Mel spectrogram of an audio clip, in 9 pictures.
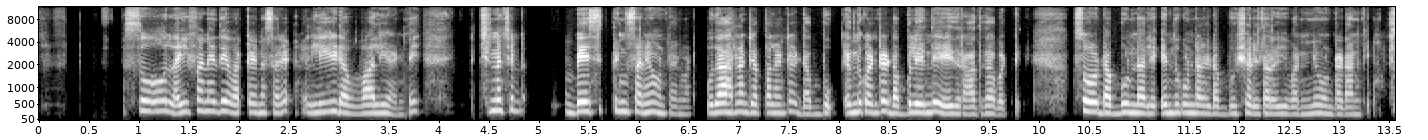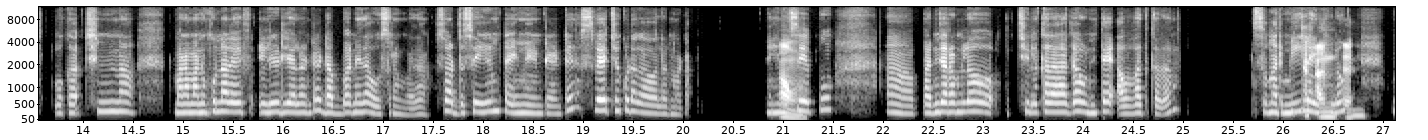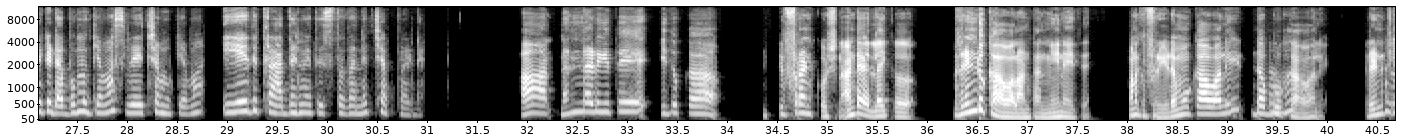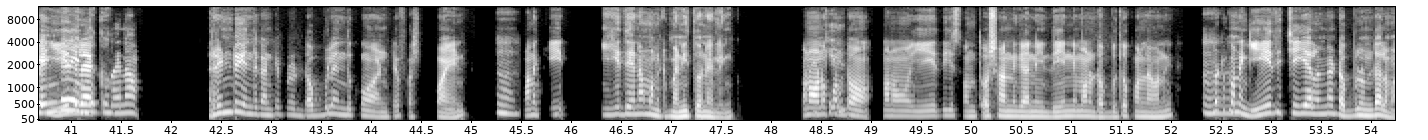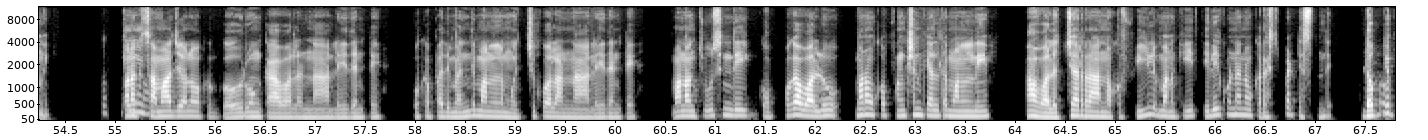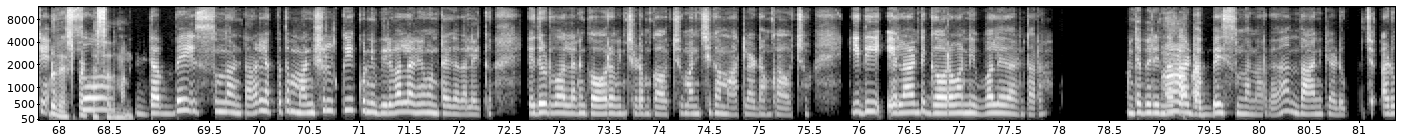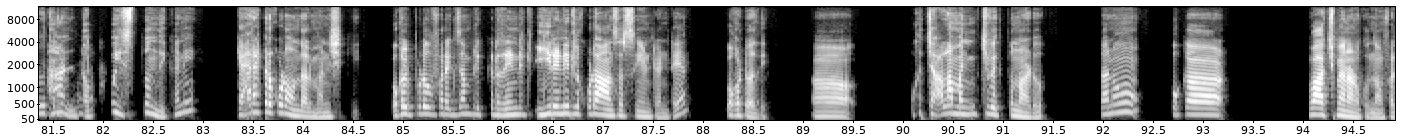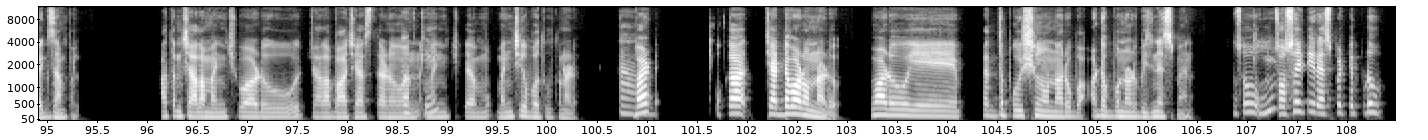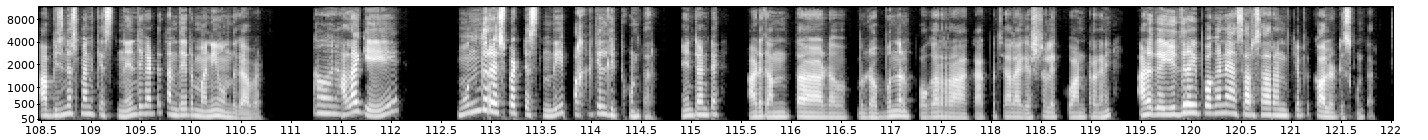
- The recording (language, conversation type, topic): Telugu, podcast, డబ్బు లేదా స్వేచ్ఛ—మీకు ఏది ప్రాధాన్యం?
- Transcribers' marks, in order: other background noise; in English: "సో, లైఫ్"; tapping; in English: "బేసిక్ థింగ్స్"; in English: "సో"; in English: "షెల్టర్"; lip smack; in English: "లైఫ్ లీడ్"; in English: "సో ఎట్ ద సేమ్ టైమ్"; in English: "సో"; in English: "లైఫ్‌లో"; chuckle; in English: "డిఫరెంట్ క్వశ్చన్"; in English: "ఫస్ట్ పాయింట్"; in English: "మనీతోనే లింక్"; in English: "బట్"; in English: "ఫంక్షన్‌కెళ్తే"; in English: "ఫీల్"; in English: "రెస్పెక్ట్"; in English: "సో"; in English: "లైక్"; in English: "క్యారెక్టర్"; in English: "ఫర్ ఎగ్జాపుల్"; in English: "ఆన్సర్స్"; in English: "వాచ్‌మెన్"; in English: "ఫర్ ఎగ్జాంపుల్"; in English: "బట్"; in English: "పొజిషన్‌లో"; in English: "బిజినెస్‌మేన్. సో సొసైటీ రెస్పెక్ట్"; in English: "బిజినెస్‌మ్యాన్‌కి"; in English: "సార్ సార్"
